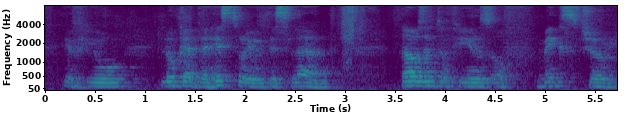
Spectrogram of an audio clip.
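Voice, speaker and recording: A man with an Arabic accent speaks at a fairly high pitch, his intonation flat and monotone. Long pauses come often, over noticeable background noise and audible room echo. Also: fairly slow pace. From Palestine. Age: 40s. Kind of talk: talk to a visiting group. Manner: halting with many fillers.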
